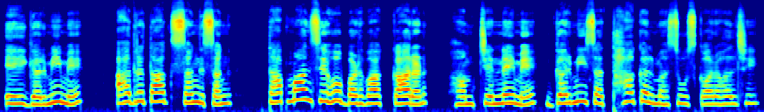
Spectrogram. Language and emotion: Maithili, sad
